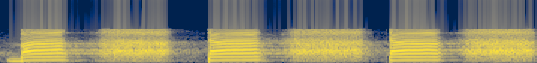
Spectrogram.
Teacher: زبان کی نوک اور اوپر کے دانتوں کی جڑ، اس سے تا دال تو 3 حروف ادا ہوتے ہیں. ان کا ایک ہی مخرج ہے، تا دال تو.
